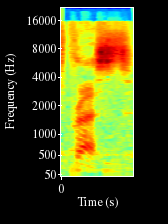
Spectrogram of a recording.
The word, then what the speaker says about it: prest: The word for a priest in Norwegian is prest.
